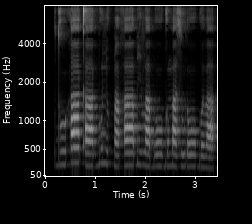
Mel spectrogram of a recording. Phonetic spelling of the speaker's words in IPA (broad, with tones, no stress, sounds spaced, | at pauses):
d uː˨ h aː˦ kʼ aː˨ ɡ͡b u˦ ɲ ʊ˨ k͡p ã˨ h aː˦ ɓ i˦ v a˨ b oː˨ ɡ ʊ˦ m a˨ z u˦˨ ɾ oː˦ ɡʷ e˨ β a˨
